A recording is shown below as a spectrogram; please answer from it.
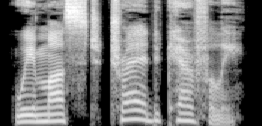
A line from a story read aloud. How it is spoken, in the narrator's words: said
